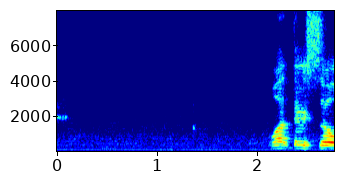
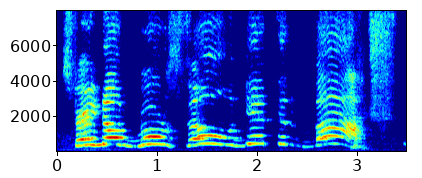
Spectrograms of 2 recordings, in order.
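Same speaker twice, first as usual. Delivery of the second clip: much higher, shouted mock command; mock divine command; 11 semitones higher than usual. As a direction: order the mortal around, theatrically.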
